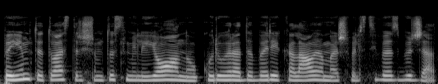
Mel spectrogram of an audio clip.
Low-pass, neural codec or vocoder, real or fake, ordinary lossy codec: 9.9 kHz; none; real; MP3, 96 kbps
